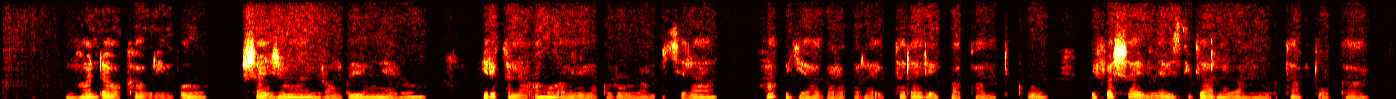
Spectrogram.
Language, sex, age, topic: Kinyarwanda, female, 18-24, government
